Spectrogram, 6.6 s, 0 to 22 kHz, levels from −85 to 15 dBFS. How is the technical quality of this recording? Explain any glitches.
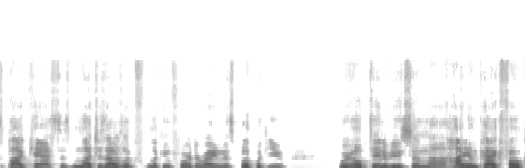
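No glitches turn up anywhere in this speech recording. Nothing in the audio breaks, jumps or distorts at any point.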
